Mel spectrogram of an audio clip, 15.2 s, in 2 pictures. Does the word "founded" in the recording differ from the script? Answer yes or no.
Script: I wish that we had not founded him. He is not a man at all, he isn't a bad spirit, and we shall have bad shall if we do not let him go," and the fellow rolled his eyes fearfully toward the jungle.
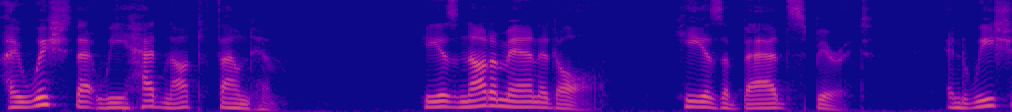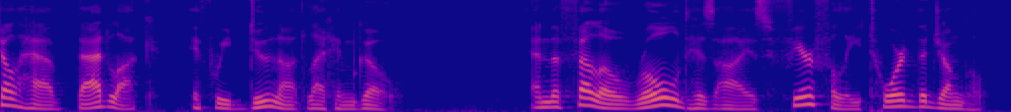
yes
